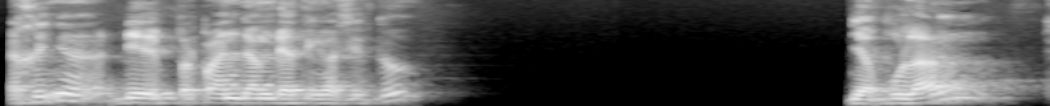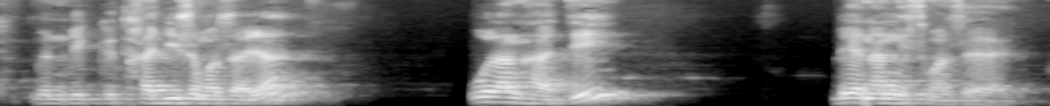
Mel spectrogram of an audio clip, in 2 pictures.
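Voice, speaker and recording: A man's voice: mid-range voice, slow, long pauses, a little hiss or hum. A man, an imam, telling stories in a sermon and slipping English phrases into his talk. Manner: mixes Indonesian with English phrases; animated storytelling with acted-out quotes. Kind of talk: storytelling sermon. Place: mosque hall. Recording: echoey mosque hall.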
